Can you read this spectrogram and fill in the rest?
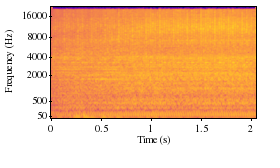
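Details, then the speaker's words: BMW with high-revving six-cylinder, racing suspension and loud exhaust, cold 28°F day: steady, even low rumble with smooth unbroken beat, no misses or flat spots; running cleanly, check engine light gone. "this is one high Revan 6cylinder engine look at that baby go"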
